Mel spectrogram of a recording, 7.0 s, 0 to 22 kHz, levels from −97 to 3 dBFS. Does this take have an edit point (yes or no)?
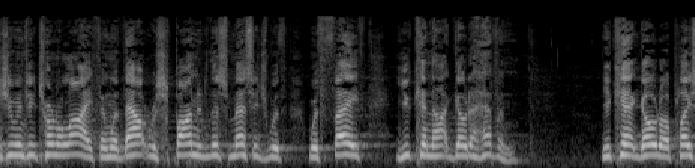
no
